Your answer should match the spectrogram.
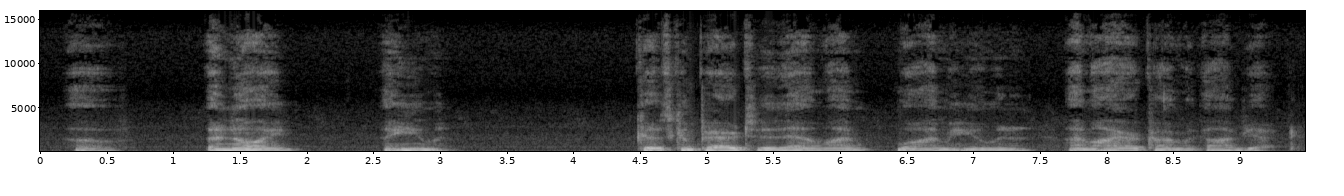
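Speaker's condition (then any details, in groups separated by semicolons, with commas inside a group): Parkinson's; progressing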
